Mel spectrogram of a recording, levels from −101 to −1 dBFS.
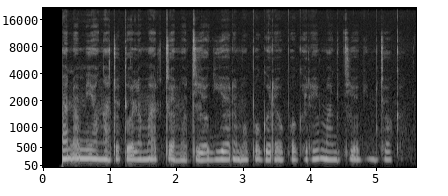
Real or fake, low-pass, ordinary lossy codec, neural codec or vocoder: fake; none; none; vocoder, 44.1 kHz, 128 mel bands every 256 samples, BigVGAN v2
